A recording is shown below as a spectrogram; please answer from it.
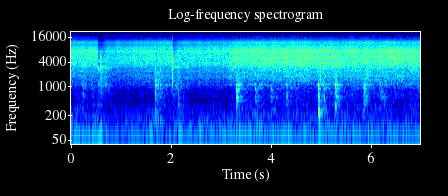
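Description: Green onions and mushrooms fry in a pan as a crepe filling, a steady close sizzle broken by scattered utensil clinks and stirring scrapes.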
